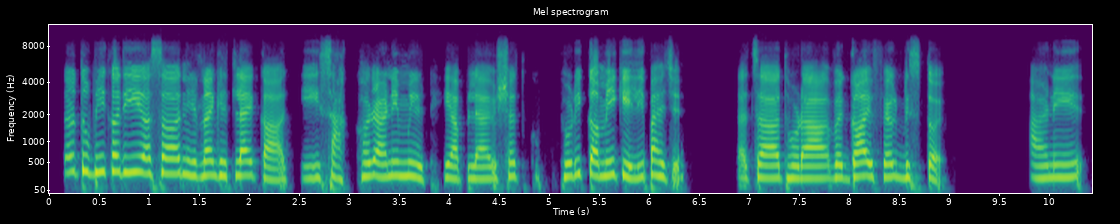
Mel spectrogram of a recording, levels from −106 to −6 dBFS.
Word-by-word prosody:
तर 315 - -2
तुम्ही 320 -1 +3
कधी 320 -1 +3
असा 290 -1 +2
निर्णय 260 -1 +2
घेतला 260 0 +2
आहे 260 - +2
का, 200 -3 0
की 210 +2 -7
साखर 245 +3 -3
आणि 245 +2 +1
मीठ 250 -4 0
ही 230 - +1
आपल्या 210 0 -1
आयुष्यात 225 +2 -4 0.2
थोडी 245 +4 +2
कमी 255 -1 +4
केली 225 -2 +2
पाहिजे? 245 -6 +1 0.6
त्याचा 220 -1 +1
थोडा 215 0 +3 0.2
वेगळा 230 +2 +2
इफेक्ट 235 -1 0
दिसतो 230 - -2
आहे. - - -2 0.9
आणि 225 +2 -1
240 Hz, 150 wpm, -24 LUFS, 220-260 Hz, 0.9 s, कमी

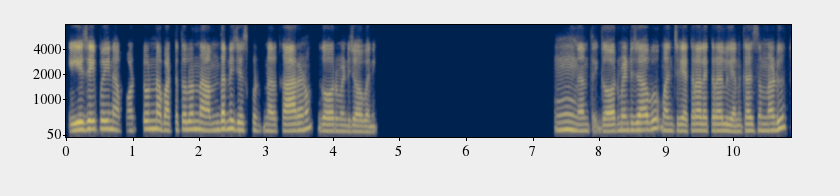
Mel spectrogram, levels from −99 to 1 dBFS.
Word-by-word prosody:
Age 205 +2 +7
అయిపోయిన, 220 0 +3 0.2
పొట్ట 180 +1 -10
ఉన్న, 220 0 0
బట్టతల 200 +3 -2
ఉన్న 215 -1 -1
అందరిని 220 +4 +2
చేసుకుంటున్నారు 175 -3 -5
కారణం 185 +7 +3 0.2
గవర్నమెంట్ 165 -1 -3
జాబ్ 150 -1 -3
అని. 140 - -11 2.7
హ్మ్. 200 -1 -2
అంతే 170 -1 -7
గవర్నమెంట్ 180 +4 0
జాబు. 195 +3 +2 0.2
మంచిగా 175 -1 0
ఎకరాలు, 180 +1 +1
ఎకరాలు 175 0 -1
ఎనకేసి 175 +3 -3
ఉన్నాడు. 185 +4 0
180 Hz, 115 wpm, -23 LUFS, 170-200 Hz, 2.7 s, Age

